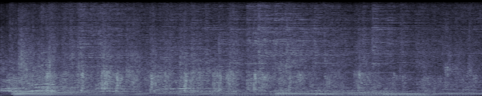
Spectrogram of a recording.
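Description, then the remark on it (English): A crowd claps for Jesus steadily for several seconds, a dense, continuous patter of many hands over sustained low organ-like chords that hold throughout. “Clap for Jesus.”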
